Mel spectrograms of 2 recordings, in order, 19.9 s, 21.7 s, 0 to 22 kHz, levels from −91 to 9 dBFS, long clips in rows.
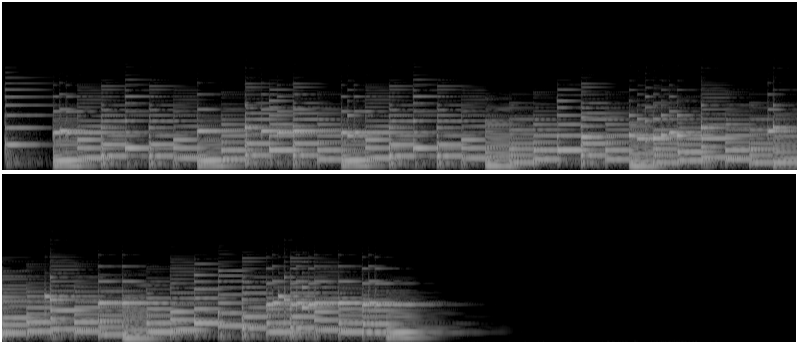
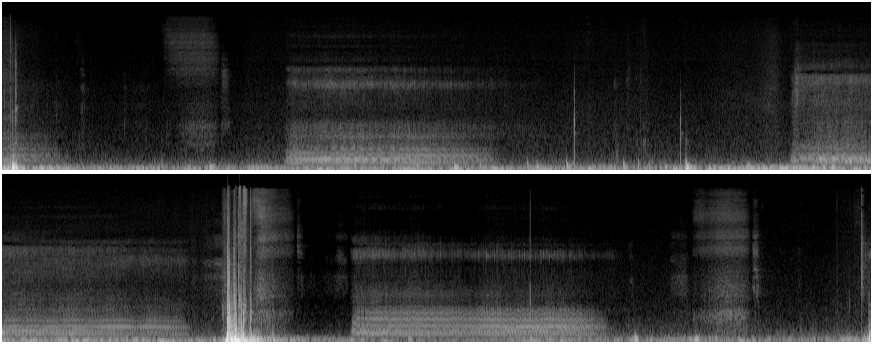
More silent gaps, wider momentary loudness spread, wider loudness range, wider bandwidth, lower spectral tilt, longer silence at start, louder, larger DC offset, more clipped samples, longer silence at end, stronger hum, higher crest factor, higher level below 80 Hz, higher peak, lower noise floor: neither; second, 5 LU vs 18 LU; second, 2 LU vs 22 LU; second, 4.3 kHz vs 16 kHz; about the same, -8 dB/octave vs -7 dB/octave; about the same, 0.05 s vs 0 s; second, -34 LUFS vs -25 LUFS; neither; second, under 0.1% vs 0.3%; first, 4.4 s vs 0 s; neither; second, 14 dB vs 22 dB; second, -50 dBFS vs -24 dBFS; second, -20 dBFS vs 0 dBFS; first, under -90 dBFS vs -45 dBFS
